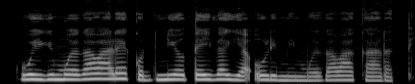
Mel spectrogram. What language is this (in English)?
Kikuyu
